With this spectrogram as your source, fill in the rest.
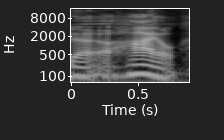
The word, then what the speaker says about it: Sohile: I said, Heil. And she goes, oh, Heil. Like Heil Hitler. And I just said, unfortunately, that is correct. That's exactly how it's pronounced there.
